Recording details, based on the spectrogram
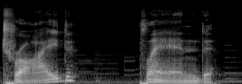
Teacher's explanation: word ends in a voiced consonant sound as in plan, we use the d sound.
